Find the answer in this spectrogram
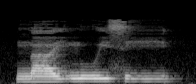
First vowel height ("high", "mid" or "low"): low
